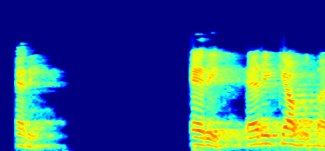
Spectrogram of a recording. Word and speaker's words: array: एरे बोलते हैं इसको, अरे भी बोल देते हैं कुछ लोग। Can pronounce it वे you want, but इट्स नॉट द अरे भाई क्या हाल है।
